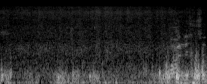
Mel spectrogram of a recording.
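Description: Wind buffeting the microphone, a low, uneven rumble; a man's voice starts near the end.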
